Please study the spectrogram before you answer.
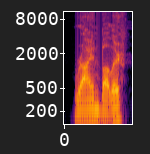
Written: Butler

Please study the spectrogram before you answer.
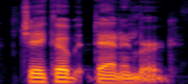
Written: Jacob Dannenberg

